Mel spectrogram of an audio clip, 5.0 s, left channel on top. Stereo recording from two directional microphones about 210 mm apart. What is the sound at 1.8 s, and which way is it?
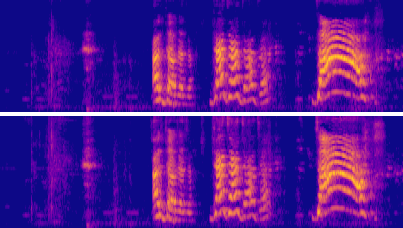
A woman's voice, centre (ahead or behind).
